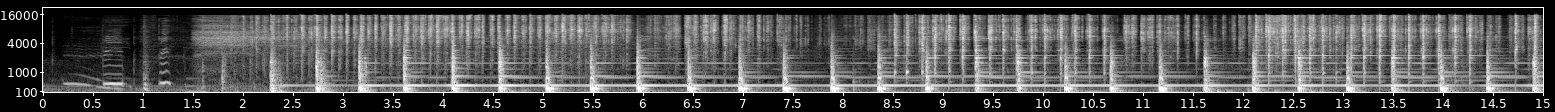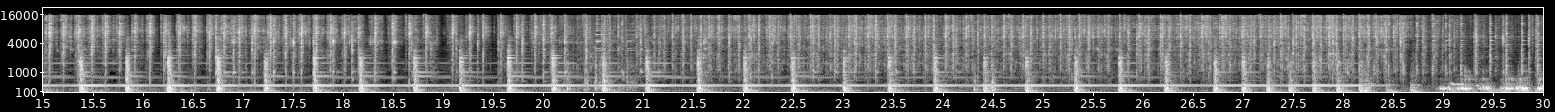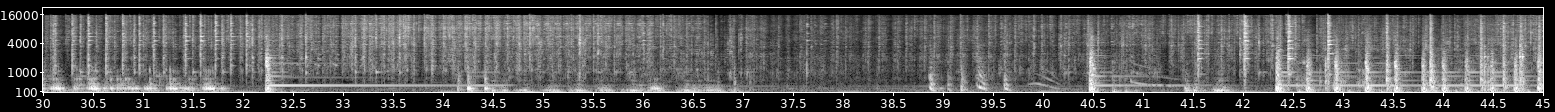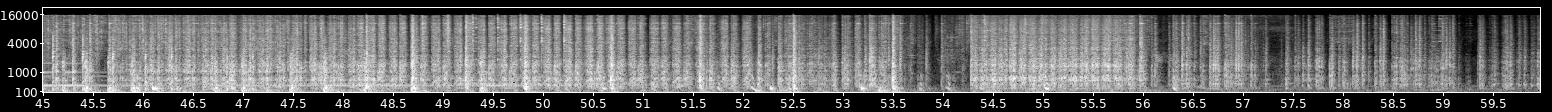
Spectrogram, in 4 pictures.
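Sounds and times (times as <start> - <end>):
rubbing and scraping: 1.0 - 59.9
small clicks and clinks: 1.6 - 59.9.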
